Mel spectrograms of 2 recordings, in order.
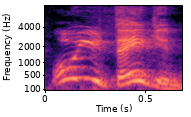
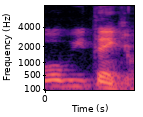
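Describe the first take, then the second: First: It sounds scolding, like a rhetorical reprimand. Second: It sounds calm, like a genuine open question. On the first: No answer is wanted. The speaker calls it wrong. "a lot of times it's rhetorical" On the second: An honest answer is wanted. The speaker calls it right. "I got to change the tone"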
